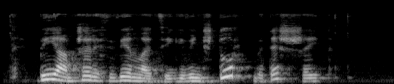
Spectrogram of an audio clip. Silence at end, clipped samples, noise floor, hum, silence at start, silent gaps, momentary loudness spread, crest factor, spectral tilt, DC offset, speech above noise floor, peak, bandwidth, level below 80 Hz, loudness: 0.7 s; under 0.1%; -57 dBFS; none; 0.1 s; none; 10 LU; 16 dB; -7 dB/octave; under 0.1%; 39 dB; -4 dBFS; 11.5 kHz; -58 dBFS; -19 LUFS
